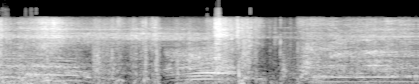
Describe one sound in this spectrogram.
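A heavy blow lands with a crash.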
